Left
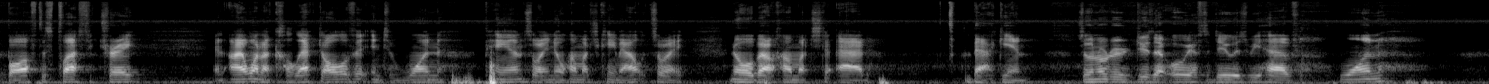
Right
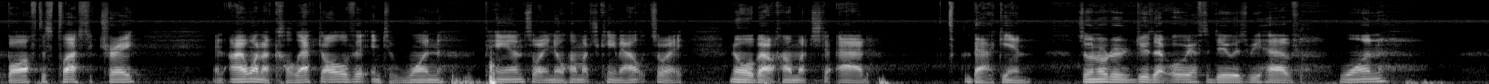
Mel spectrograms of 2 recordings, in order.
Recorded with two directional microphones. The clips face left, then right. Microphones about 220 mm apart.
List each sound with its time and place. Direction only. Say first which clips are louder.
0.1 s speech: right 3 dB; 30° right (ahead or behind)
0.8 s speech: right 1 dB; 90° right
1.0 s speech: right 5 dB; 35° right (ahead or behind); by 14.1 s 20° right (ahead or behind)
